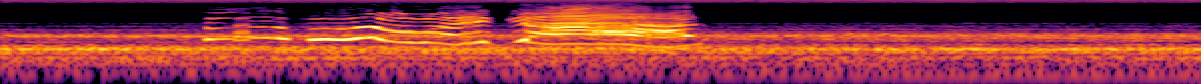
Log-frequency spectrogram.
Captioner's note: sobbing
